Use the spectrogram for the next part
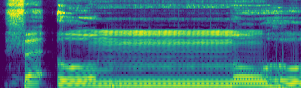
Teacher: হার উপরে উল্টা পেশ আছে ঠোঁট গোল করে এক আলিফ টেনে পড়ব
